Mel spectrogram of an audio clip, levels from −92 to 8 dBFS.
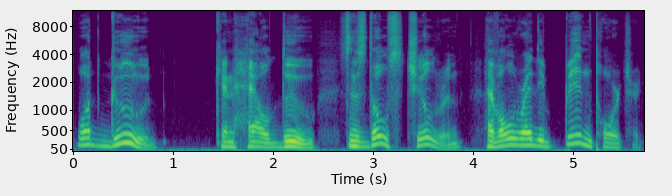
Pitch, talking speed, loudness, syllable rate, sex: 125 Hz, 125 wpm, -16 LUFS, 4.1 syllables/s, male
